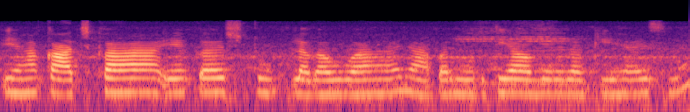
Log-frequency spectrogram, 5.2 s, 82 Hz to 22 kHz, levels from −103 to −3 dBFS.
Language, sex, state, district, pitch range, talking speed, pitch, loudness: Hindi, male, Maharashtra, Gondia, 205-220 Hz, 175 wpm, 210 Hz, -19 LUFS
